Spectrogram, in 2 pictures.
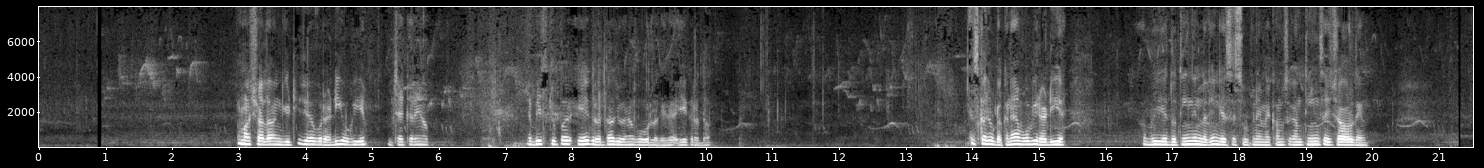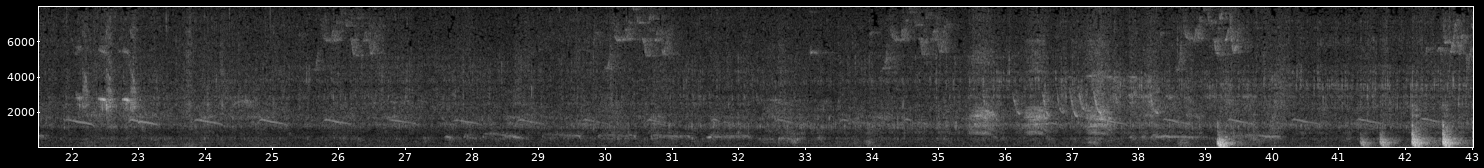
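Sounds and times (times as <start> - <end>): other birds calling: 0.0 - 21.3, 21.9 - 43.0
knock: 39.2 - 39.6, 41.3 - 43.0.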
